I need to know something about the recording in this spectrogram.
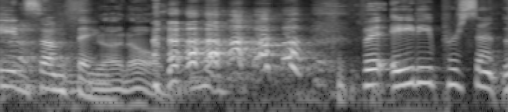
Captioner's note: all laughing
